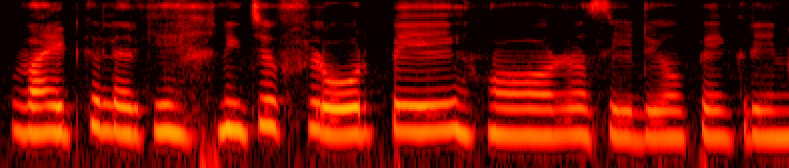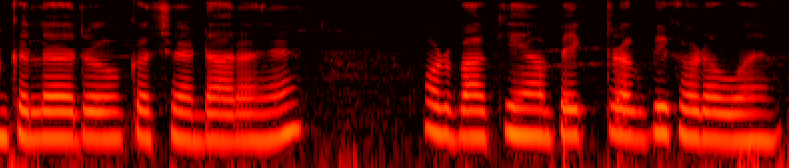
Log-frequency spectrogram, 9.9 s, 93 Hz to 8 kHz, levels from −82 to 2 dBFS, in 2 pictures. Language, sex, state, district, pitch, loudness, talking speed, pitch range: Hindi, female, Uttar Pradesh, Jalaun, 225 Hz, -40 LUFS, 145 wpm, 210-240 Hz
